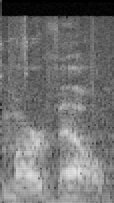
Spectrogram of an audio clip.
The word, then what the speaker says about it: Mar-Vell: Is the original Captain Marvel, not Carol Danvers, but Mar-Vell. Mm-hmm. That's lame. Who is I a Kree. Mar-Vell. Well, because all the Krees, like their names sound like two syllables.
